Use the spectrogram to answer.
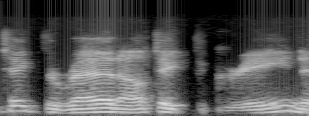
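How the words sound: It is said in the speaker's natural voice. It belongs to the current character. The speaker calls it right. "This character just sounds like me"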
